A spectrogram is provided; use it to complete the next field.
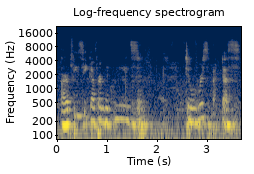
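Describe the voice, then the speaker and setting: A woman's fairly low voice in a Canadian accent at a very slow pace, with noticeable background noise and audible room echo. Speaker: local resident speaking at a rally. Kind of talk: rally speech. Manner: soft-spoken.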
